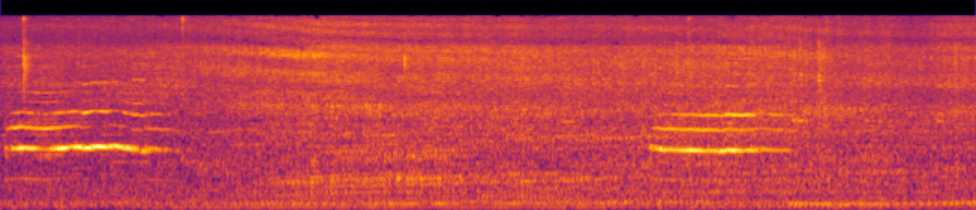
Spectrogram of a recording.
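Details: A male cat calls out to a wild female, giving two long, flat meows about four seconds apart against a constant rumble of traffic and engine noise.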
